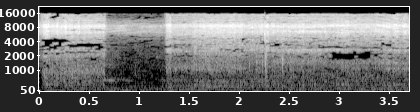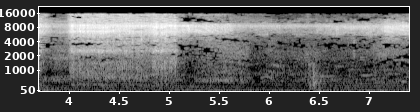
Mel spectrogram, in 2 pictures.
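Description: Home-refilled aerosol spray paint can, pressurised with a pump and loaded with paint thinned with kerosene, hissing as it sprays paint in three bursts, the longest about two and a half seconds; after about five seconds the hiss turns faint.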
